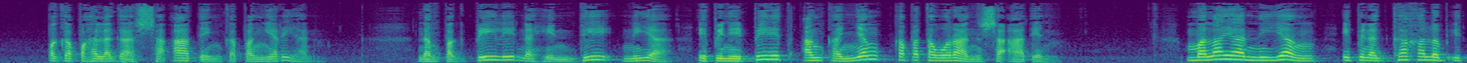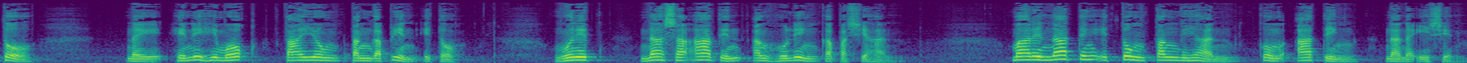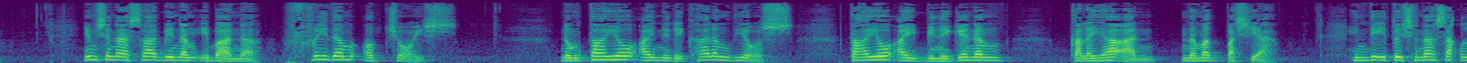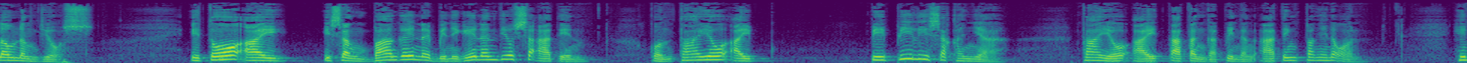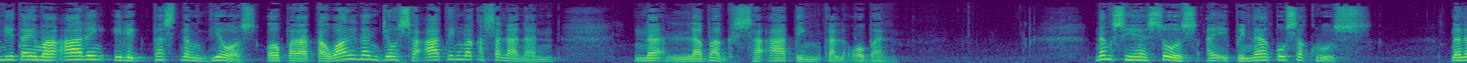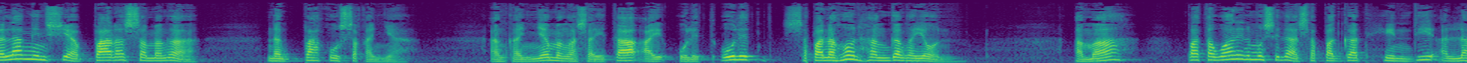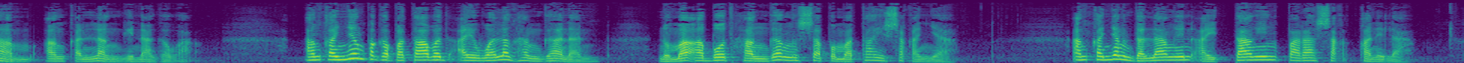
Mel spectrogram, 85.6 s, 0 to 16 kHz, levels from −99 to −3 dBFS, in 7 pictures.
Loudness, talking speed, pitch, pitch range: -23 LUFS, 110 wpm, 155 Hz, 125-180 Hz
